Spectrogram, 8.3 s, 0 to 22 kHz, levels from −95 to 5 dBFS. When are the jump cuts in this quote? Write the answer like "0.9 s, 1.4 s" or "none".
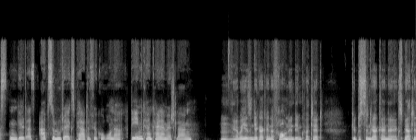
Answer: none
